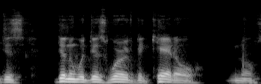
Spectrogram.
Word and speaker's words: vaquero: The traditional cowboy look arose from Mexican vaqueros, and the word buckaroo came about as a mispronunciation of the word vaquero.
